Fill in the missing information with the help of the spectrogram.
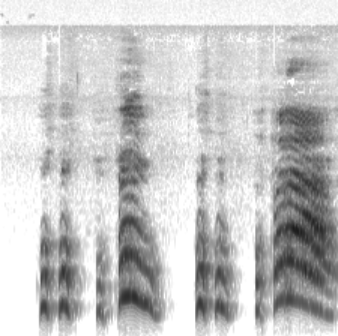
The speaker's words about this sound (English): I thought that was going to be a gentle owl, but it sounded like its feathers got ruffled there at the end.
